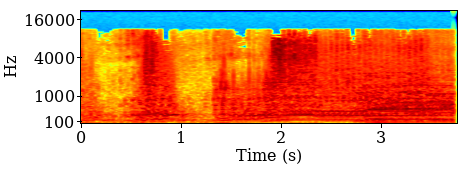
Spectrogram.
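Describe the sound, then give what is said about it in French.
A modernized 1930s hot rod car engine revs with a loud, continuous roar. The roar dips briefly, then returns, and a steady engine note rises slightly as it builds again. “Le hot rod, une voiture des années 30 remise au goût du jour.”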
